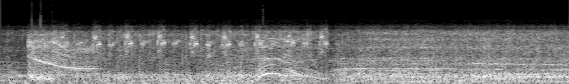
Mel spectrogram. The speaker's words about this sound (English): Wait! Did you feel that? Oh, there's a train coming!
